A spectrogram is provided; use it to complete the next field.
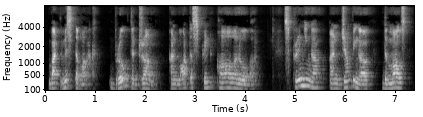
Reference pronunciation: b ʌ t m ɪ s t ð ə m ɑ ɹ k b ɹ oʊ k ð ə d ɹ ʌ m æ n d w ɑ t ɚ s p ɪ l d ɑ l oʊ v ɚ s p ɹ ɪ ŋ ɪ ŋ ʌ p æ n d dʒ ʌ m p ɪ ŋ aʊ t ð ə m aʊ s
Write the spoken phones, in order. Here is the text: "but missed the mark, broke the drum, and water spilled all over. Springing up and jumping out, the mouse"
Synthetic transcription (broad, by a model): b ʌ t m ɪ s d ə m ɑ ɹ k b ɹ oʊ k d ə d ɹ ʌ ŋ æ n d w ɑ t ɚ s p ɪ n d ɑ l oʊ v ɚ s p ɹ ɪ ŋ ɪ ŋ ʌ p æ n d dʒ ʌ m p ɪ ŋ aʊ t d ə m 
